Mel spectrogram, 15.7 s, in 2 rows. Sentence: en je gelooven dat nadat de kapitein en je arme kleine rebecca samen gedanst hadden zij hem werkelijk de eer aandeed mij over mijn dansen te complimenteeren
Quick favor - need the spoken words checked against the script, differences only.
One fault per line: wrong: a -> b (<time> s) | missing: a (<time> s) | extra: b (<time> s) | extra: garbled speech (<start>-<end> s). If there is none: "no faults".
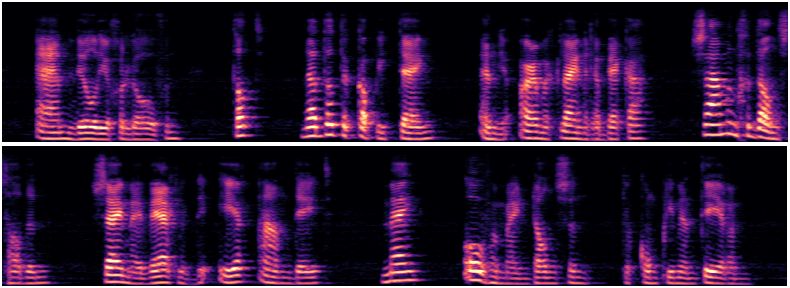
extra: wil (0.7 s)
wrong: hem -> mij (9.1 s)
